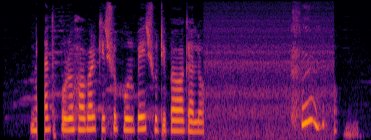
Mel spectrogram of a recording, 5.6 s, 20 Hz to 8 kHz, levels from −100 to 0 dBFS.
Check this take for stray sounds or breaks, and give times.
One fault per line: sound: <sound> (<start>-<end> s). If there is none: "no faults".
sound: dropout (0.5-0.7 s)
sound: laugh (4.3-4.9 s)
